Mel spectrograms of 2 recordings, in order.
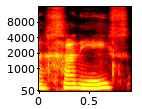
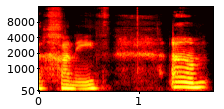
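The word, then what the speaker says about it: Xanith: So as you read the article about the Hanif, and that's it's an unfortunate transliteration with that X, but it's pronounced like a KH, the Hanif.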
